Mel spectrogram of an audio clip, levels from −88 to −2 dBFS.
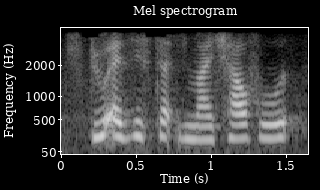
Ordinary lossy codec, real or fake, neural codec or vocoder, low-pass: MP3, 32 kbps; fake; codec, 16 kHz in and 24 kHz out, 0.6 kbps, FocalCodec, streaming, 4096 codes; 3.6 kHz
